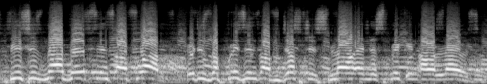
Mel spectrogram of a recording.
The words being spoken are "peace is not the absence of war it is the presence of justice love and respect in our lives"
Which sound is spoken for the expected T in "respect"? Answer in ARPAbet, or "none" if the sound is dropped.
none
